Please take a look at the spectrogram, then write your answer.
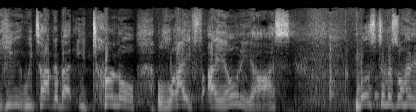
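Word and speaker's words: Ionios (αἰώνιος): It's pronounced Ionios. Ionios.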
